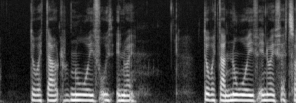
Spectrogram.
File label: "nwyf", Welsh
